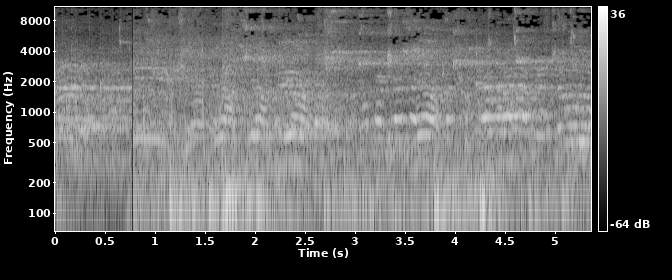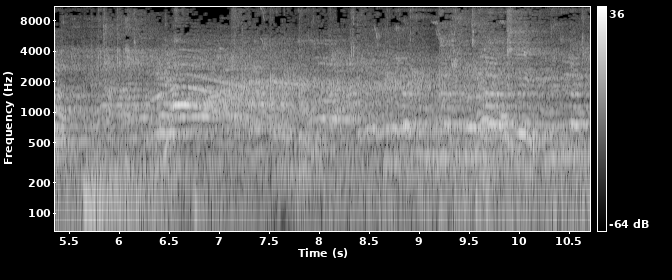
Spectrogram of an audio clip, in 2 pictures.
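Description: Live sound of an indoor basketball game on a hardwood court: a basketball dribbling, many short sneaker squeaks, and players and spectators calling out over one another in the reverberant gym.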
